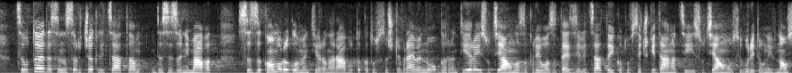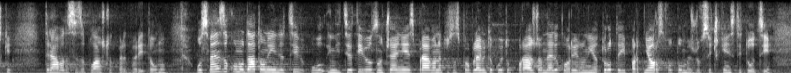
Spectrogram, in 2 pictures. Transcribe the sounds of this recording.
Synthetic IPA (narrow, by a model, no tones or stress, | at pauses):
t̪sɛlˠt̪əɛd̪ɐsɛnɐsəɾt͡ʃɤt̪lit̪sat̪əd̪ɐsɛzɐnimavət̪ | səzːɐkɔnːoɾɛɡlˠɐmɛnt̪iɾɐnɐɾabot̪əkɐt̪ɔsəʃt̪ɛvɾɛmɛnːoɡɐɾɐnt̪iɾəisot̪sialˠnəzɐkɾilˠəzɐt̪ɛzilit̪sat̪ɤjkɐt̪ɔfsit͡ʃkid̪anət̪siːsot̪sialˠnoːsiɡʊɾit̪ɛlˠnivnɔski | t̪ɾʲjabvəd̪ɐsɛzɐplˠaʃt̪ət̪̚pɾɛd̪vɐɾit̪ɛlˠno | osvɛnzɐkonod̪at̪ɛlˠniinit̪siɐt̪iviod̪znɐt͡ʃɛniɛispɾavʲɐnɛt̪osɐspɾoblɛmit̪ɛkoit̪ʊpoɾaʒd̪ənɛd̪ɛklˠɐɾiɾɐnijət̪ɾut̪ɐipɐɾt̪nʲɔɾst̪vot̪omɛʒd̪ufsit͡ʃkiːnst̪it̪ut̪siː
